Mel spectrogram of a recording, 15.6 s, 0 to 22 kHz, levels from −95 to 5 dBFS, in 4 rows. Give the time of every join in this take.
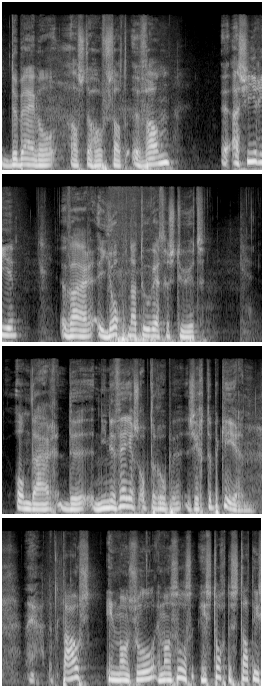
0:08.6

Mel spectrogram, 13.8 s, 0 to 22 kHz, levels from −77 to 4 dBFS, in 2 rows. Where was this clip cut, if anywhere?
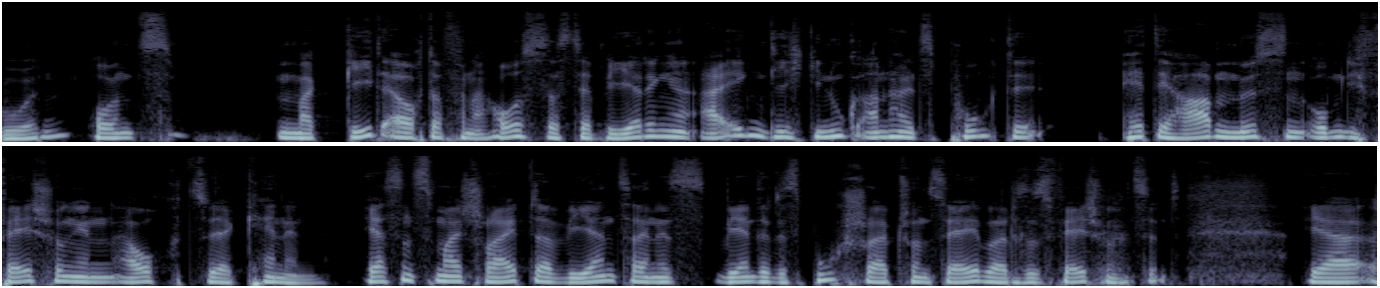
0:08.6
0:10.4
0:11.9

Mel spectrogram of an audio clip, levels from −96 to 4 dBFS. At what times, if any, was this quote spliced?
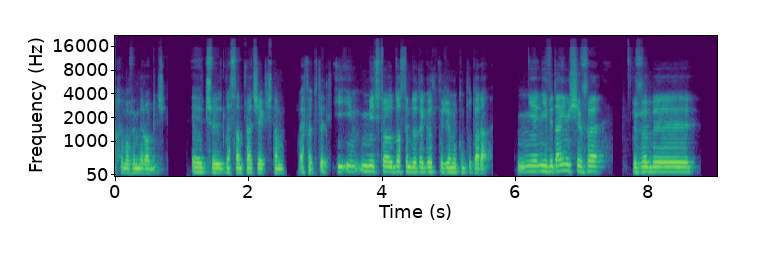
0:03.2
0:06.0

